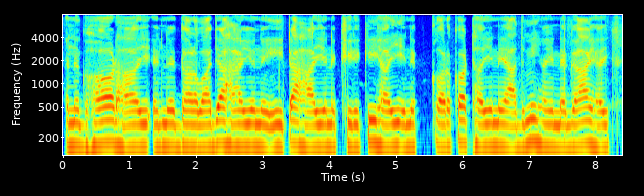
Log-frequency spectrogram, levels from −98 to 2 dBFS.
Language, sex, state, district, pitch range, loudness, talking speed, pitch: Bajjika, male, Bihar, Vaishali, 145-155 Hz, -21 LUFS, 150 wpm, 150 Hz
